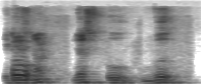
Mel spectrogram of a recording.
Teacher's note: Vakara is dental plus labial and ukara also labial.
